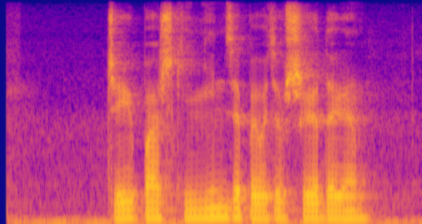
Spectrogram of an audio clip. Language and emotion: Russian, neutral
